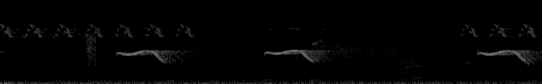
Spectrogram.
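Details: Asian koel calling near a house under construction on a still, windless afternoon, with many other birds said to live around it. Three clear whistled notes rise and then fall, about two seconds apart. A faint, higher, rapid chirping repeats steadily behind them.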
